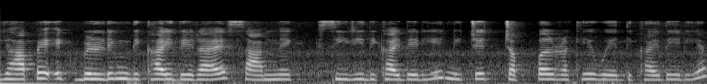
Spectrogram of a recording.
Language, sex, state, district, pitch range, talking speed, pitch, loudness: Hindi, female, Jharkhand, Sahebganj, 225-250 Hz, 185 wpm, 240 Hz, -18 LUFS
